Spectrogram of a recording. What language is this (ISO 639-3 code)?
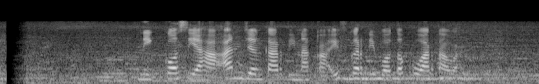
sun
